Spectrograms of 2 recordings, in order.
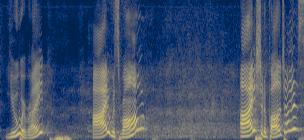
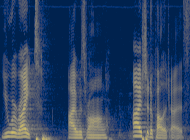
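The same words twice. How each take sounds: First: It is read with rising, skeptical question intonation. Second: It is read as plain, flat statements.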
